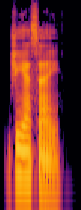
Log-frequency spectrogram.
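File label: "gsa", British English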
